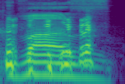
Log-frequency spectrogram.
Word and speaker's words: Voss: It's actually pronounced. It's pronounced. Did you just do that? It's pronounced Voss.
